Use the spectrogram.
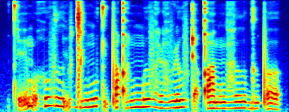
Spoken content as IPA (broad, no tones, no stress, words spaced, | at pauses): t̪ʰḛmo̰ huvlːḭvɡ͡ǀim ŋut̪ḭpʼɯqʼi̤ mːɯva̤ɭa̤v ɭɯvʈḛ qʼam ŋa̤lːu ɡɯ pʼʌ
